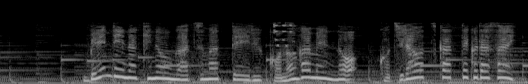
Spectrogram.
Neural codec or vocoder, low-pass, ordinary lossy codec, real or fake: none; 7.2 kHz; none; real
